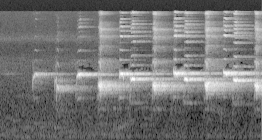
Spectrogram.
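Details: Sooty-headed bulbul singing in the rapid ropel style at dawn, a tutor recording for training birds; after a half-second of silence, slurred whistled notes near two kilohertz begin and build into quick alternating high-low pairs.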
